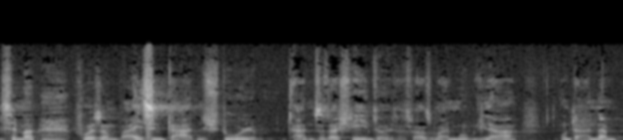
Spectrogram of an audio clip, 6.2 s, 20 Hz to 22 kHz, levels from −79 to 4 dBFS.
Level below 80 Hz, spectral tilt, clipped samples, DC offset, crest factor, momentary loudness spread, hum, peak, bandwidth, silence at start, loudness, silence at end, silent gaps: -62 dBFS; -1 dB/octave; under 0.1%; under 0.1%; 24 dB; 19 LU; none; 0 dBFS; 16 kHz; 0 s; -21 LUFS; 0 s; none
